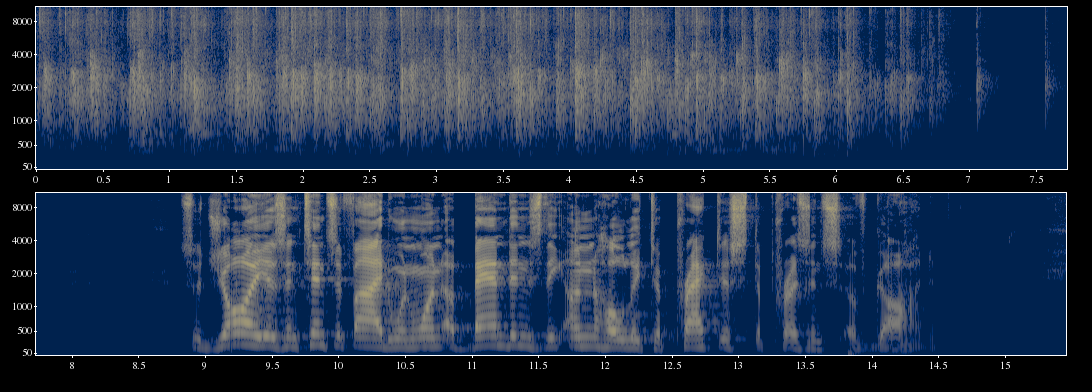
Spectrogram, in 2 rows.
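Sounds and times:
church congregation clapping hands in worship: 0:00.0 - 0:07.7
speech: 0:08.9 - 0:14.6.

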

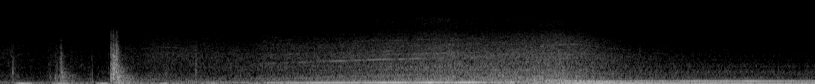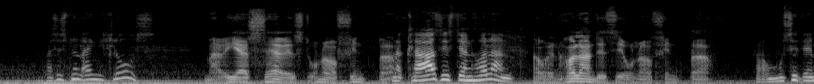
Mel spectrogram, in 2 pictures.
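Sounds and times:
sharp thuds of someone getting into a car: 0:00.0 - 0:02.4
car engine starting and car driving off: 0:00.0 - 0:16.2
speech: 0:08.7 - 0:16.2.

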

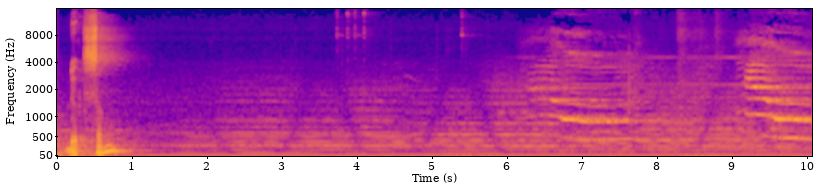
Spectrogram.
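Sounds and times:
cat meowing plaintively: 0:06.1 - 0:07.8, 0:09.0 - 0:10.0.

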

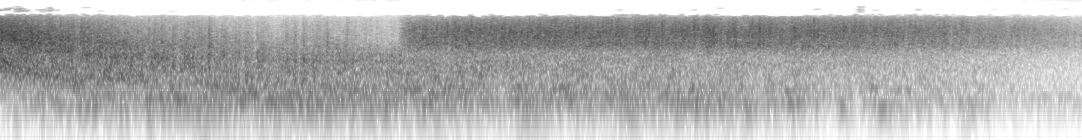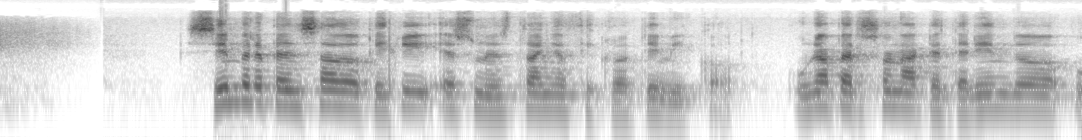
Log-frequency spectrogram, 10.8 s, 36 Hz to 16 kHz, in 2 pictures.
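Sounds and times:
deep rumbling thunder: 0:00.0 - 0:05.8
heavy steady rain pouring down: 0:00.0 - 0:05.8
speech: 0:06.5 - 0:10.8.

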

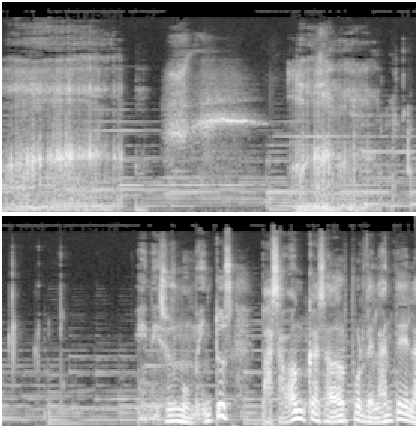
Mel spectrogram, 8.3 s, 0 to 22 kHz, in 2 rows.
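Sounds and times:
sleeping wolf snoring loudly: 0:00.0 - 0:04.2
speech: 0:05.7 - 0:08.2.

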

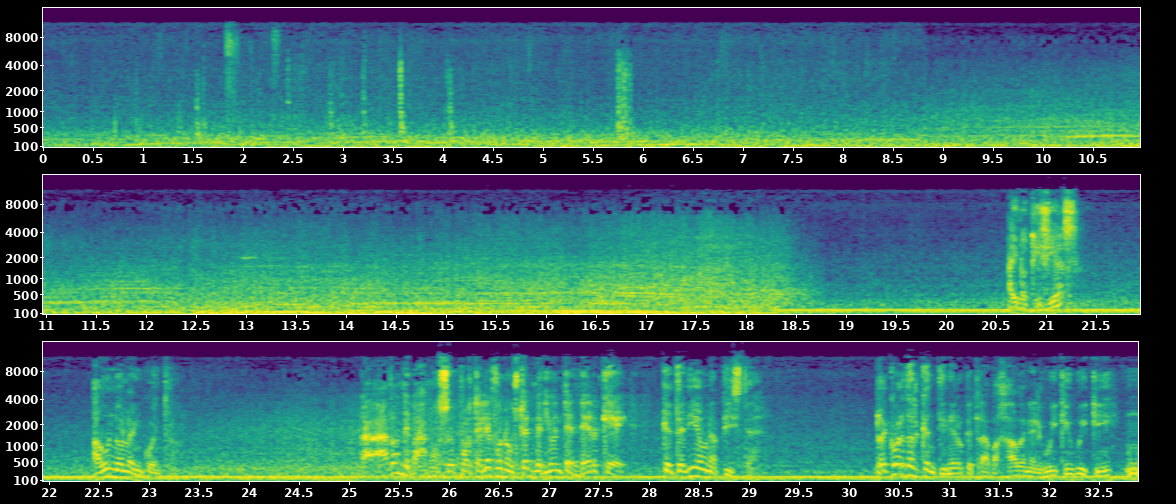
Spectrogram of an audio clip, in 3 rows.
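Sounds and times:
steady low car engine rumble: 0:00.0 - 0:32.8
clicks and knocks of someone getting into a car: 0:01.0 - 0:04.3
speech: 0:20.8 - 0:21.4, 0:22.5 - 0:23.3, 0:25.4 - 0:29.3, 0:30.3 - 0:32.8.

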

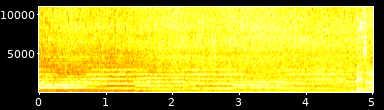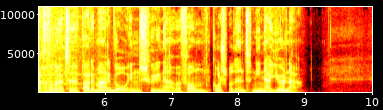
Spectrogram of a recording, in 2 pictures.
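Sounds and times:
ambulance siren wailing arriving at a hospital: 0:00.0 - 0:06.2
low road rumble: 0:00.0 - 0:07.3
speech: 0:04.8 - 0:09.0.

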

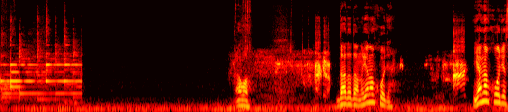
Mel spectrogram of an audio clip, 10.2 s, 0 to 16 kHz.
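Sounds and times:
mobile phone ringtone for an incoming call: 0:00.0 - 0:01.6
speech: 0:04.7 - 0:05.1, 0:06.7 - 0:08.0, 0:09.4 - 0:10.1.

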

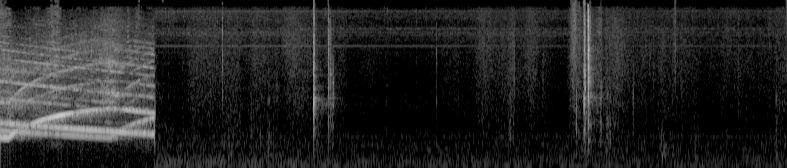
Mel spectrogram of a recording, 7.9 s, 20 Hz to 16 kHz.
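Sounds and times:
police car siren wailing: 0:00.0 - 0:01.6.

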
